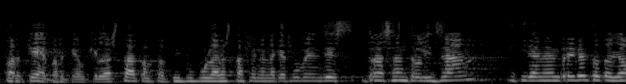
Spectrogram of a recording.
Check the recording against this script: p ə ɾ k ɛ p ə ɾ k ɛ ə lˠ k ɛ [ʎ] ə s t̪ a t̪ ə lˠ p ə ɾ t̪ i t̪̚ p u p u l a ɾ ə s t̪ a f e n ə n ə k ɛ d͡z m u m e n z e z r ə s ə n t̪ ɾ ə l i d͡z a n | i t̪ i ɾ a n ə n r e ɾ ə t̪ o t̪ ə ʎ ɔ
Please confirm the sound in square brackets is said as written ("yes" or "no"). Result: no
